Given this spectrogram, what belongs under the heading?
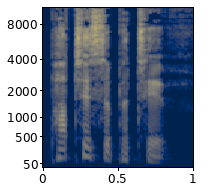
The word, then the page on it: participative: British English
